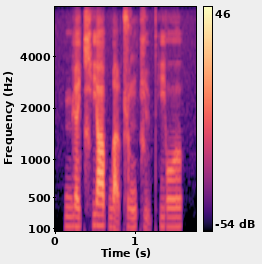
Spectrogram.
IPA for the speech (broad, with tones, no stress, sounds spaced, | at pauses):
m ɥ ɛ˨˦ t͡ɕʰ j ä˦ p w ä̰˨˩ ʈ͡ʂ ʊ˨˦ ŋ t͡ɕ y̰˨˩ pʰ j o˦ ʊ̯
